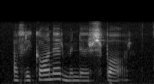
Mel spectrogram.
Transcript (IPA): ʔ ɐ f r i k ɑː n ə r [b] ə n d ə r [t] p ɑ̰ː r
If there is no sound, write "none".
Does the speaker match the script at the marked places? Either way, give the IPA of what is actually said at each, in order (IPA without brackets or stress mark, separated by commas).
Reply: m, s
